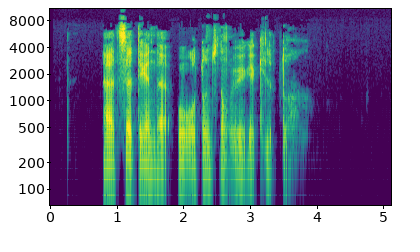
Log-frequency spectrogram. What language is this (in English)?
Uyghur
